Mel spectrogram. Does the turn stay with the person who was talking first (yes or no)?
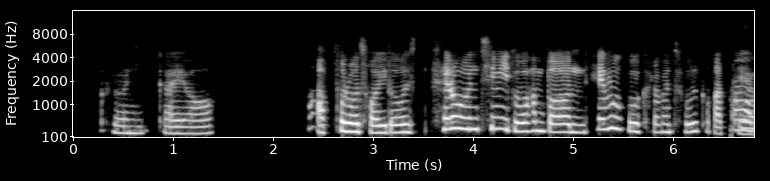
no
